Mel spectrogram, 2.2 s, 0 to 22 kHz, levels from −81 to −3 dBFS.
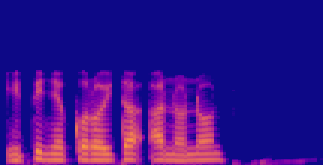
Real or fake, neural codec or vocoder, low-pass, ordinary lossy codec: real; none; 3.6 kHz; none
